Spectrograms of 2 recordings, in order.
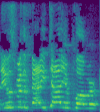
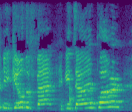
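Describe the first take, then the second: First: Shouted. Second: Said in the usual way. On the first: Real, not acted. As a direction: yell it back at him. Repeated, second time shouted.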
